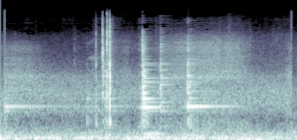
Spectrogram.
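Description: Metal parts clink lightly together.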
